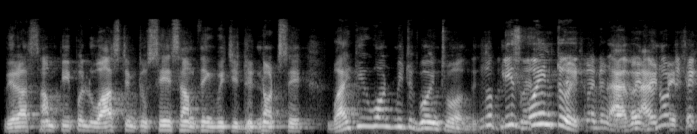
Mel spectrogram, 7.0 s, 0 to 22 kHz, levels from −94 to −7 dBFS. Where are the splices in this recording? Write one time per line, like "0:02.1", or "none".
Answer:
none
